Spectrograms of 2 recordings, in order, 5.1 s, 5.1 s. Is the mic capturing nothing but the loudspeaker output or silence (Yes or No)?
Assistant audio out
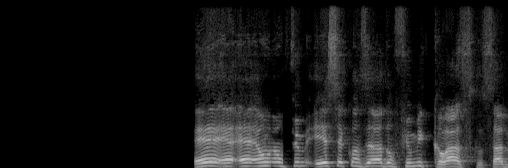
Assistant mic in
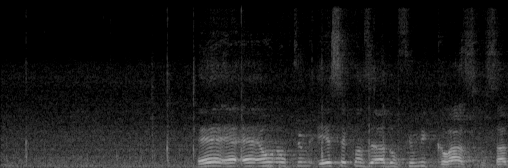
Yes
